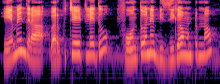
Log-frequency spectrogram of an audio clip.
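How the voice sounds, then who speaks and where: A woman voicing a brisk friendly young coworker. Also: high voice, animated, voice pushed up. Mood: prodding.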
